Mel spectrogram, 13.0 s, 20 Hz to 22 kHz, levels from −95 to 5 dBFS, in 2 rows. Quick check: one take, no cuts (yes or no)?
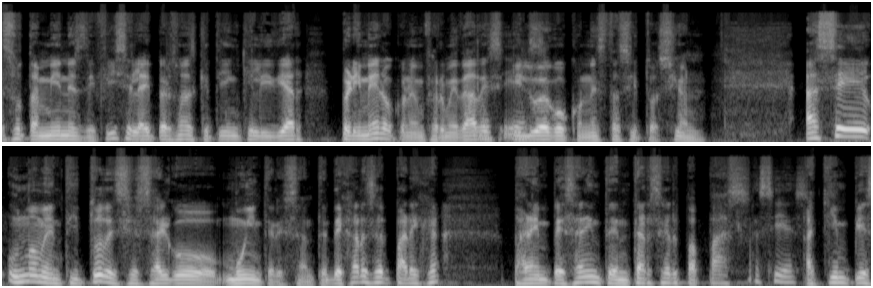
yes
